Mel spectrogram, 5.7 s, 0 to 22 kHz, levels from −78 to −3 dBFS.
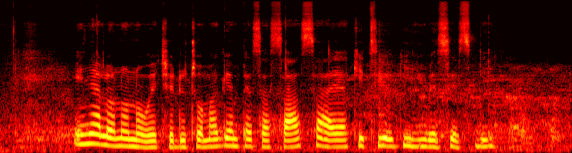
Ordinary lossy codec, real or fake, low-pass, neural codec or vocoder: none; fake; none; vocoder, 44.1 kHz, 128 mel bands, Pupu-Vocoder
